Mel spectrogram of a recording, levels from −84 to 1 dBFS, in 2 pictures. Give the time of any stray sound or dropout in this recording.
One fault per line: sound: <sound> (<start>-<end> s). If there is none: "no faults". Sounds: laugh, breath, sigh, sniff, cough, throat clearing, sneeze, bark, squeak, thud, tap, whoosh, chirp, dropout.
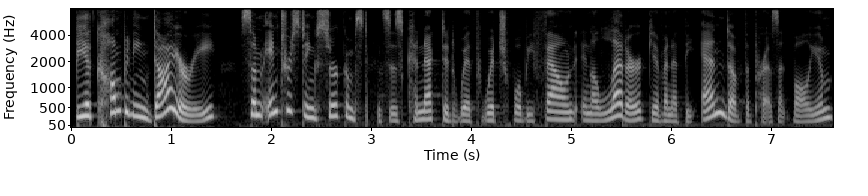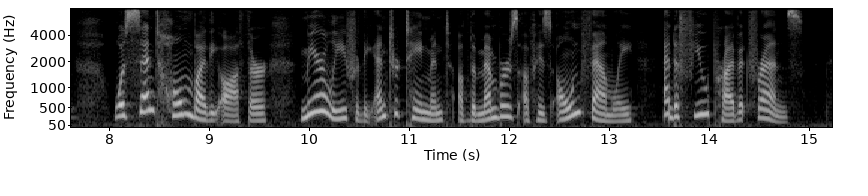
sound: dropout (3.0-3.1 s)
